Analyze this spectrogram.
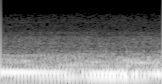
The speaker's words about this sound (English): I have an opinion that this street is getting a lot of motorcycle traffic today.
